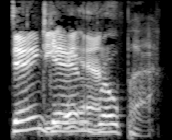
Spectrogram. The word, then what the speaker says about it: Danganronpa: Danganronpa.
